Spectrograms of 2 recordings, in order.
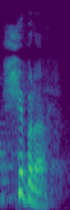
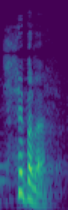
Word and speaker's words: Shibboleth: And so we read in verse 5 that to each person they said, "Say now Shibboleth." And he couldn't do it, could he? He said Sibboleth. For he could not frame to pronounce it right.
